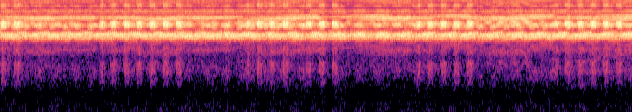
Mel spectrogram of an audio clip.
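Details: Dense chorus of many autumn insects in a Japanese garden near dawn, shrill sustained trilling in two or three high layers, fast rhythmic pulsing, constant loudness for the whole stretch.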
